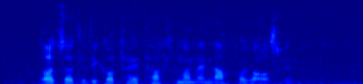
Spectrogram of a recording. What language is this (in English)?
German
